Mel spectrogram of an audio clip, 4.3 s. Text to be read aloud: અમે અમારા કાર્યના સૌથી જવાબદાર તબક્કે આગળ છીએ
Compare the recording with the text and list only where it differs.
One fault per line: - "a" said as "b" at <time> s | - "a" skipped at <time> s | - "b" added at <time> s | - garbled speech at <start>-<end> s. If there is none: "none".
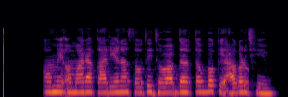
none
